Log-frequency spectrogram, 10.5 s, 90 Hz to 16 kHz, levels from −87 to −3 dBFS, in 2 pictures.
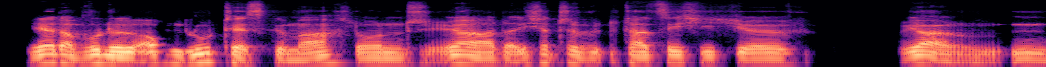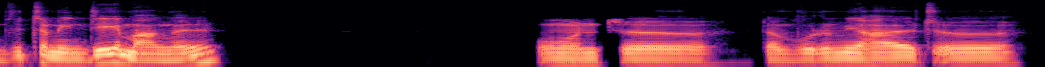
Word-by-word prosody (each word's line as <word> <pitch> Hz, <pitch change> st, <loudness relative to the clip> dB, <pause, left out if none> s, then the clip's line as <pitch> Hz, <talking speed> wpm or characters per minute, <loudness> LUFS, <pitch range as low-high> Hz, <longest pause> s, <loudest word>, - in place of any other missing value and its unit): ja, 115 Hz, +3 st, +5 dB
da 100 Hz, -4 st, +2 dB
wurde 110 Hz, -2 st, +4 dB
halt 100 Hz, -, +5 dB
auch 100 Hz, -, +3 dB
'n 105 Hz, -, -3 dB
Bluttest 125 Hz, +6 st, 0 dB
gemacht 95 Hz, +5 st, -2 dB
und 95 Hz, -1 st, -2 dB
ja, 100 Hz, -4 st, +2 dB
da 95 Hz, -, -3 dB
ich -, -, -5 dB
hatte 105 Hz, -5 st, -5 dB
tatsächlich, 100 Hz, 0 st, -3 dB
äh, 90 Hz, 0 st, 0 dB
f 90 Hz, -, -20 dB, 0.5 s
ja, -, -, +4 dB
'n -, -, -10 dB
'n 90 Hz, -2 st, -6 dB
Vitamin-D-Mangel 100 Hz, -, +2 dB, 1.6 s
und, 95 Hz, 0 st, -1 dB
äh, 90 Hz, -1 st, +1 dB, 0.3 s
dann 85 Hz, -1 st, -5 dB
wurden 90 Hz, +1 st, -1 dB
mir 95 Hz, -1 st, +4 dB
halt, 95 Hz, 0 st, +3 dB
äh, 95 Hz, 0 st, 0 dB
95 Hz, 155 wpm, -18 LUFS, 90-100 Hz, 1.6 s, ja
